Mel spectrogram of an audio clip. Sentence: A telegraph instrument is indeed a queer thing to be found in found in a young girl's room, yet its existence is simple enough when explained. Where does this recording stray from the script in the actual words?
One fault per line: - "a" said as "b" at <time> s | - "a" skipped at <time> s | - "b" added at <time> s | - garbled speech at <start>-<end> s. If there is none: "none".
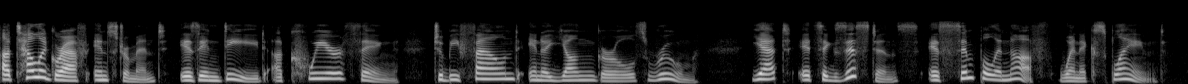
- "found in" skipped at 5.4 s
